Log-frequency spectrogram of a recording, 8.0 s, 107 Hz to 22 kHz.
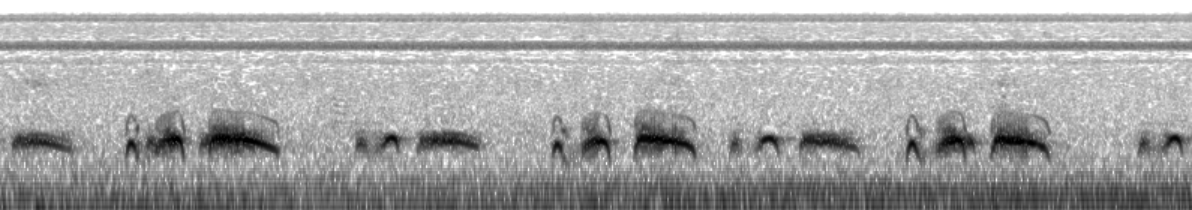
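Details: Free-living spotted dove whose fast, tight-packed song, mostly 'selang nguku', draws bird trappers. Low cooing bursts of two to three notes and a rolling coo recur roughly every 1.5 seconds against a continuous shrill whine.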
